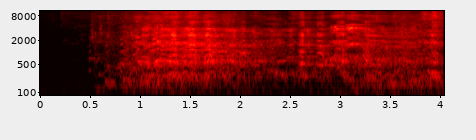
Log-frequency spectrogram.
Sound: laughter

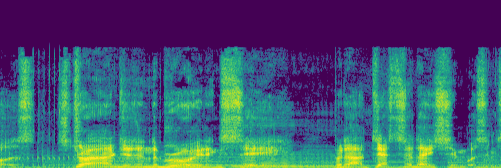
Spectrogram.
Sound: snoring adorably

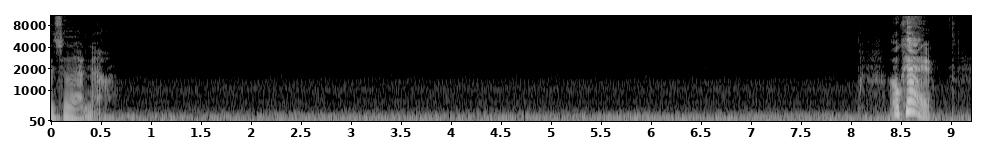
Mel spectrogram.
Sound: no sound

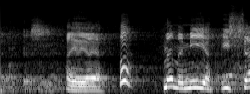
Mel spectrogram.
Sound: yelps

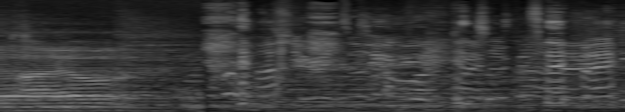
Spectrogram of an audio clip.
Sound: laughter

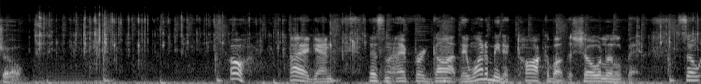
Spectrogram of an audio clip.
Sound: clinking

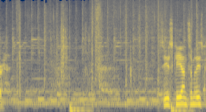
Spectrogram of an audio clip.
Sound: footsteps

